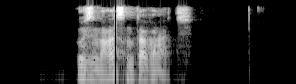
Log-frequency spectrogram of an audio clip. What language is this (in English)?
Kabyle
